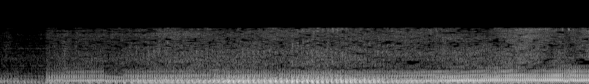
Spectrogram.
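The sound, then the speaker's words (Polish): Speedway motorcycle engines roar and rev loudly and continuously, a dense buzzing drone that rises and falls in pitch as the bikes accelerate, with no voices; the year's first speedway bikes, heard on a Saturday early afternoon at the Dajan ranch of the Pawlicki family in Zaborowo near Leszno. “Może nie wszyscy uwierzą, to pierwszy tegoroczny warkot motocykli żużlowych dobiegający w sobotnie wczesne popołudnie z rancha Dajana w podleszczyńskim Zaborowie.”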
